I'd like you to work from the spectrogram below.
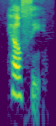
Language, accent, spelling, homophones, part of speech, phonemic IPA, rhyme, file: English, US, healthy, healthie, adjective, /ˈhɛl.θi/, -ɛlθi, En-us-healthy.ogg
- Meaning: 1. Enjoying good health; free from disease or disorder 2. Conducive to health 3. Evincing health 4. Significant, hefty; beneficial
